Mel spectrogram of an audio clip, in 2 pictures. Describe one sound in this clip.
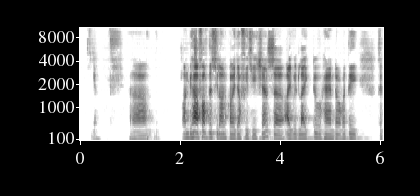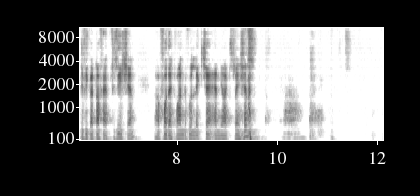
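A man speaks calmly through a microphone.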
